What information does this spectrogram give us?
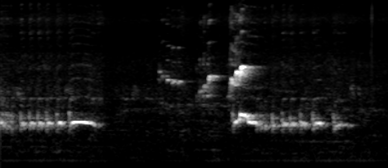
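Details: Bangkok-type zebra dove singing on a lure recording meant to prompt other doves to join in: two soft, stuttering cooing phrases, each opening with a bright note and then a rapid burst of low coos, separated by higher, rising whistled notes.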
